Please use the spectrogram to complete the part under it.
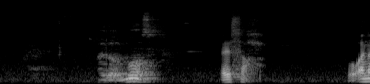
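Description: A second man replies briefly nearby.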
